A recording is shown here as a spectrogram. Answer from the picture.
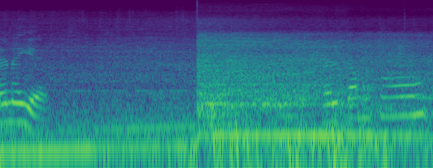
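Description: Motorcycle engine idling steadily under a few spoken words; about halfway the idle's pitch jumps higher and a noisy rush of air joins it.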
